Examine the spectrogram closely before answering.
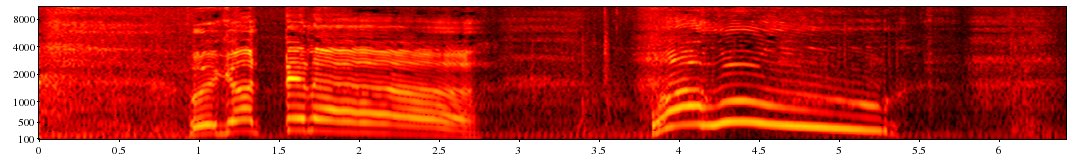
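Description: An older man whoops and laughs excitedly close by.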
